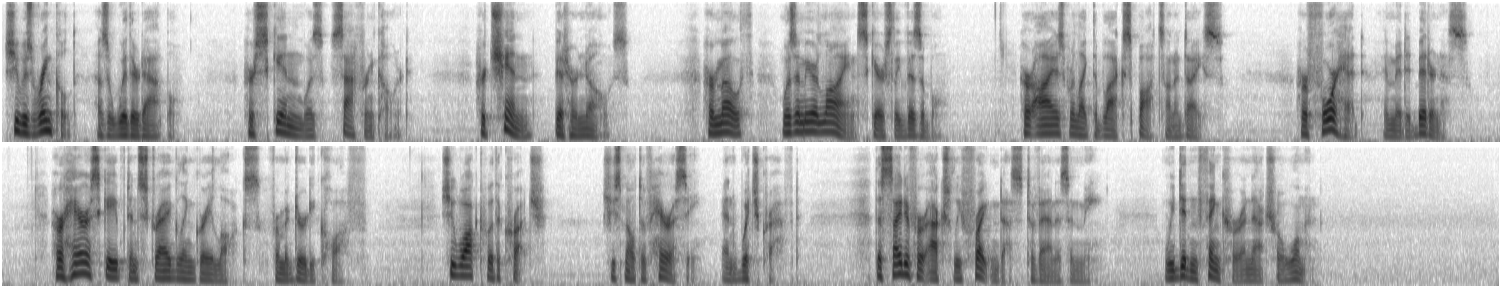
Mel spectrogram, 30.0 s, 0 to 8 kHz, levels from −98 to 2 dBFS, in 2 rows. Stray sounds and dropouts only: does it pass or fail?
pass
